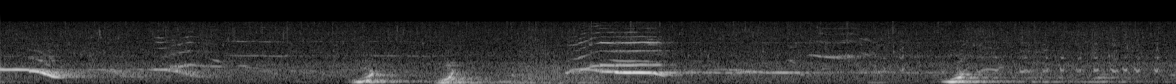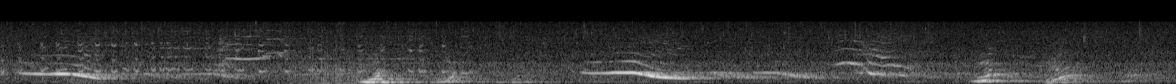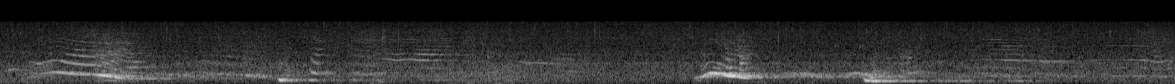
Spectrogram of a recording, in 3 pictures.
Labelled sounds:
0.3	0.5	humpback whale, 0.88 to 1.4 kHz
1.7	2.9	humpback whale, 0.78 to 3.0 kHz
5.7	6.6	humpback whale, 0.78 to 5.6 kHz
8.1	8.6	humpback whale, 1.2 to 5.7 kHz
12.2	12.6	humpback whale, 1.3 to 1.5 kHz
13.4	14.7	humpback whale, 1.1 to 3.8 kHz
17.8	18.4	humpback whale, 0.78 to 1.7 kHz
20.0	20.9	humpback whale, 0.78 to 3.1 kHz
23.8	25.0	humpback whale, 0.78 to 3.2 kHz
27.3	28.0	humpback whale, 1.1 to 3.3 kHz
28.7	29.1	humpback whale, 0.94 to 1.1 kHz
30.6	30.9	humpback whale, 0.78 to 1.1 kHz
33.3	34.2	humpback whale, 0.97 to 3.2 kHz
34.6	35.2	humpback whale, 1.0 to 2.4 kHz

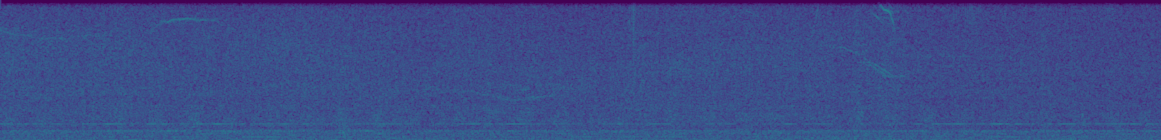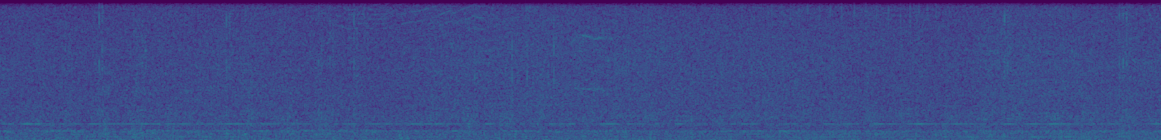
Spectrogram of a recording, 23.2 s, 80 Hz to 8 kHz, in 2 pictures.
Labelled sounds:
1.5	2.1	killer whale, 6.6 to 7.0 kHz

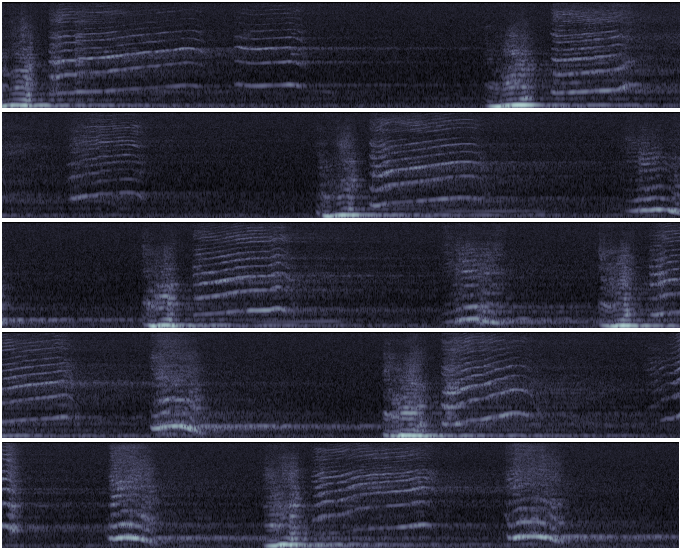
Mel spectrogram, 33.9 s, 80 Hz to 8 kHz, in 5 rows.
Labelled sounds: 0.0	3.1	humpback whale, 0.86 to 6.6 kHz
3.5	8.3	humpback whale, 0.80 to 7.5 kHz
10.1	12.4	humpback whale, 0.80 to 7.8 kHz
13.1	13.5	humpback whale, 0.80 to 2.3 kHz
14.9	18.5	humpback whale, 0.80 to 8.0 kHz
19.6	21.1	humpback whale, 0.86 to 7.6 kHz
21.9	22.4	humpback whale, 0.80 to 1.3 kHz
24.2	25.7	humpback whale, 0.80 to 7.2 kHz
26.8	27.4	humpback whale, 0.83 to 4.3 kHz
28.2	28.7	humpback whale, 0.80 to 2.6 kHz
29.8	31.5	humpback whale, 0.80 to 6.8 kHz
32.1	32.8	humpback whale, 0.80 to 2.5 kHz

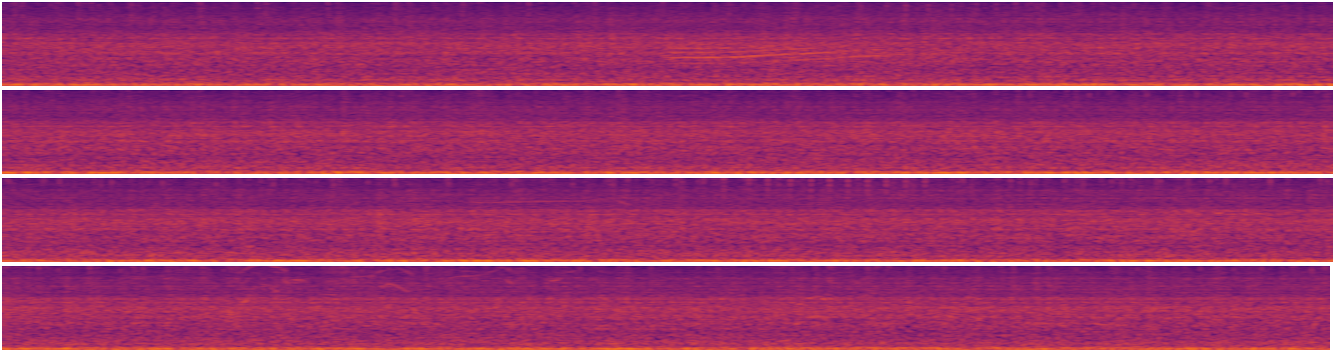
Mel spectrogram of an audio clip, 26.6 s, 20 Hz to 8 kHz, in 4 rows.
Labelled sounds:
15.6	16.0	killer whale, southern resident, 3.2 to 3.4 kHz

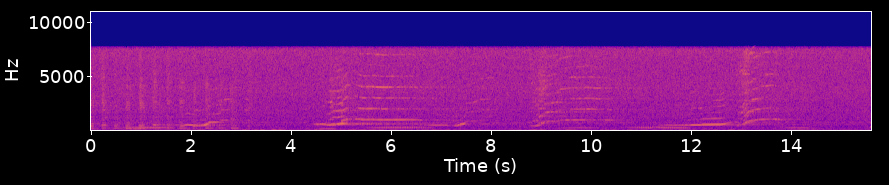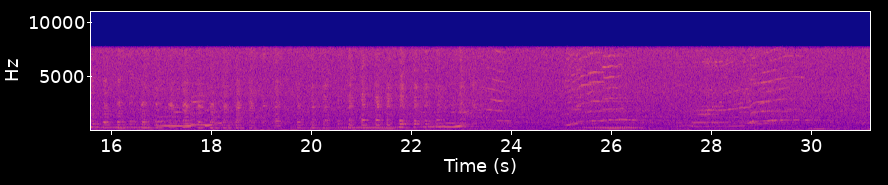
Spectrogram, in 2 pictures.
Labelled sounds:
1.9	2.8	humpback whale, 0.80 to 2.9 kHz
4.8	6.3	humpback whale, 0.80 to 7.1 kHz
7.5	8.0	humpback whale, 0.80 to 2.9 kHz
9.0	10.2	humpback whale, 0.80 to 6.9 kHz
12.2	13.9	humpback whale, 0.80 to 4.3 kHz
17.6	17.9	humpback whale, 2.6 to 2.8 kHz
22.9	24.0	humpback whale, 0.83 to 4.9 kHz
25.3	26.5	humpback whale, 0.83 to 7.0 kHz
27.7	29.9	humpback whale, 0.86 to 6.3 kHz

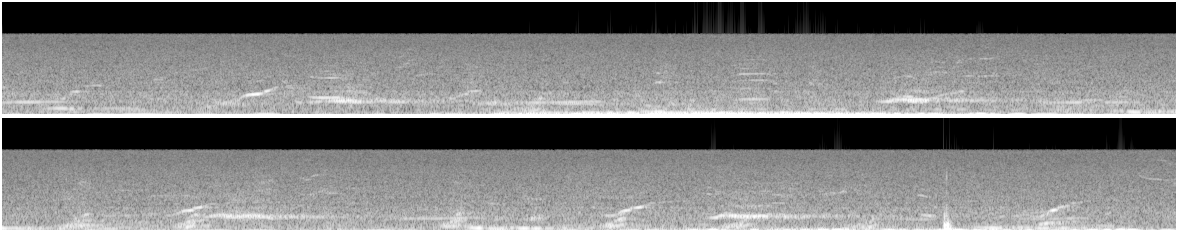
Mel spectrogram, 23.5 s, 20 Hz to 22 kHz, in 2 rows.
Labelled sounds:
3.1	3.4	humpback whale, 1.4 to 1.6 kHz
7.4	7.7	humpback whale, 1.7 to 1.9 kHz
18.0	18.3	humpback whale, 0.80 to 1.0 kHz
19.9	20.2	humpback whale, 1.4 to 1.8 kHz
22.3	22.6	humpback whale, 0.80 to 1.1 kHz

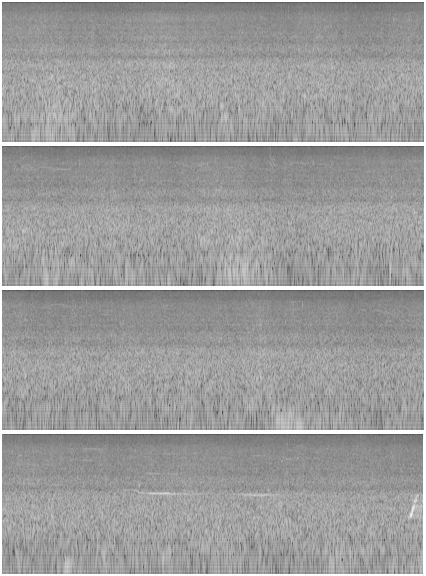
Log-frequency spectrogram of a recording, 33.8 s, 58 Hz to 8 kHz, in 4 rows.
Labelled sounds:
9.2	9.8	Pacific white-sided dolphin, 3.4 to 3.8 kHz
12.2	12.5	Pacific white-sided dolphin, 3.9 to 4.2 kHz
14.2	14.6	Pacific white-sided dolphin, 4.0 to 4.4 kHz
17.6	18.2	Pacific white-sided dolphin, 4.1 to 4.8 kHz
18.8	19.1	Pacific white-sided dolphin, 3.7 to 3.9 kHz
26.9	27.3	Pacific white-sided dolphin, 4.5 to 4.8 kHz
27.9	28.8	humpback whale, 0.84 to 4.0 kHz
30.1	30.6	humpback whale, 0.88 to 3.8 kHz

